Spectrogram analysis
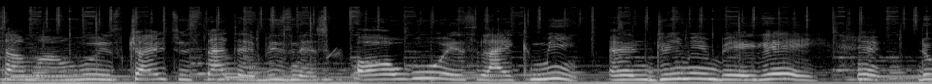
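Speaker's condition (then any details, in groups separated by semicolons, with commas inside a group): Cerebral palsy; from birth; 24 years since birth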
